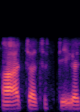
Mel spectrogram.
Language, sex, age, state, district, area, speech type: Bengali, male, 30-45, West Bengal, Nadia, rural, conversation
